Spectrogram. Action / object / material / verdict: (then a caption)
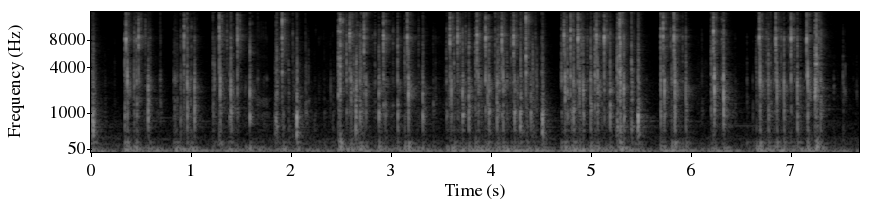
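tap / plastic mechanical keyboard / plastic / none. Fingertips of both hands type steadily on a black, backlit mechanical keyboard with blue switches and plastic keycaps resting on a desk mat. Rapid, bright, clicky keystrokes come in quick bursts separated by brief pauses, each click dying away almost instantly.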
